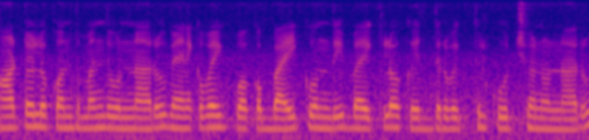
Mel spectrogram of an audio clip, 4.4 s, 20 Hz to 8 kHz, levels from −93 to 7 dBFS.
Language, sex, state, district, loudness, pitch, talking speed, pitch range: Telugu, female, Andhra Pradesh, Visakhapatnam, -31 LUFS, 195 Hz, 215 wpm, 185-205 Hz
